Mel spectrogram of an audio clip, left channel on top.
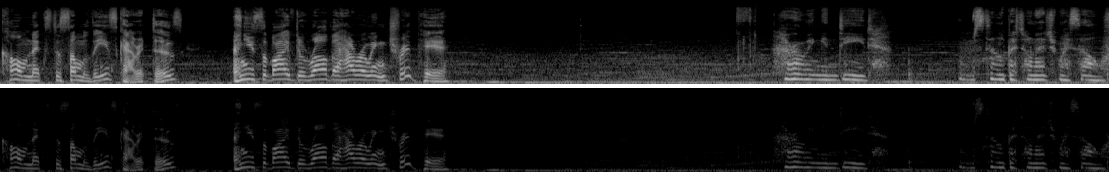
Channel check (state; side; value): quieter; right; 23.4 dB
